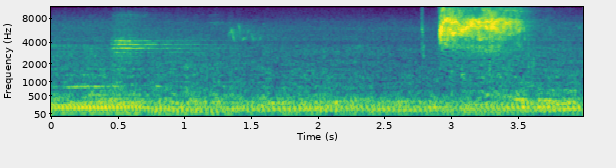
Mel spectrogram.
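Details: A wild baby monkey at Angkor Wat, Cambodia, angry that its mother will not give milk, clings to her back and gives a brief, shrill, noisy scream of distress over a low background rumble.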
